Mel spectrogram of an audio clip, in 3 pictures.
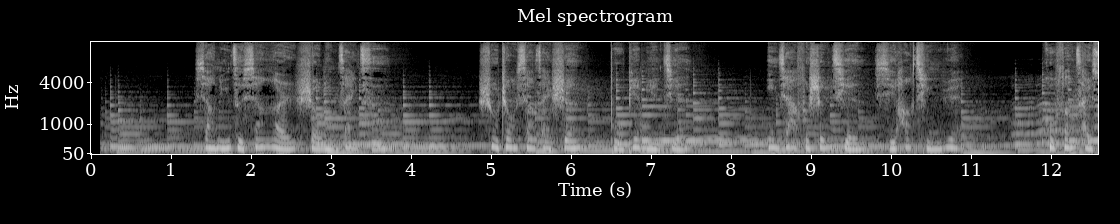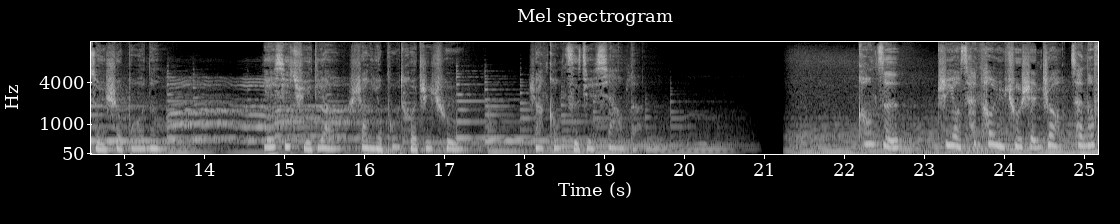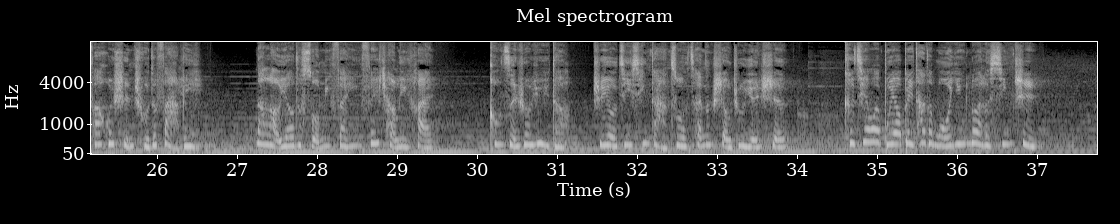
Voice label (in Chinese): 女 游戏 角色 多种音色, 国语女声配音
